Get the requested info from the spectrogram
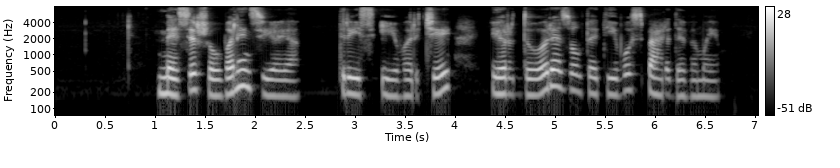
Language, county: Lithuanian, Telšiai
